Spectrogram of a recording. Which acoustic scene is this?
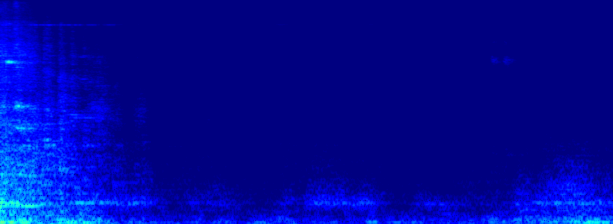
elevator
